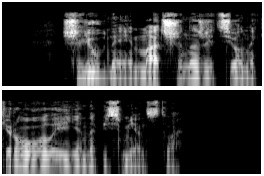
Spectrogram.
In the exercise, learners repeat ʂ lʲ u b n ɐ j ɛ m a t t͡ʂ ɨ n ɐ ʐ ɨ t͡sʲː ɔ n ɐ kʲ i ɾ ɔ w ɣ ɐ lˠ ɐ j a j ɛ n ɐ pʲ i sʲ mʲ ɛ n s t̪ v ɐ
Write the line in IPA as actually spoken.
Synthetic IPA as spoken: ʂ lʲ u b n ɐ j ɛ m a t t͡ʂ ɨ n ɐ ʐ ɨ t͡sʲː ɔ n ɐ kʲ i ɾ ɔ w v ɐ lˠ ɐ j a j ɛ n ɐ pʲ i sʲ mʲ ɛ n s t̪ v ɐ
